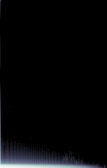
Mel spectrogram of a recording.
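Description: The tail of a deep synthesized bass boom from the end-card music, dying away slowly and sliding slightly down in pitch until it fades out near the end.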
